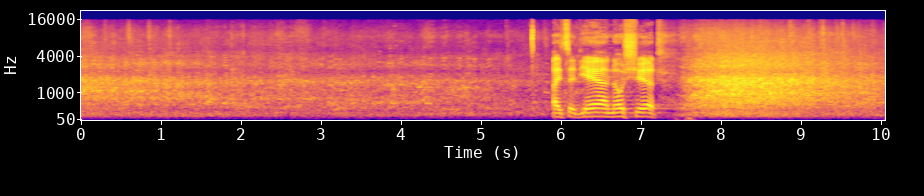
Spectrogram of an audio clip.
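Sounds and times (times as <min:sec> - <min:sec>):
audience laughing: 0:00.0 - 0:05.6, 0:07.5 - 0:10.0.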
